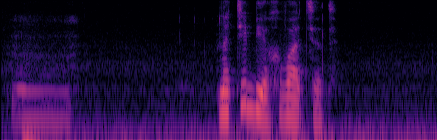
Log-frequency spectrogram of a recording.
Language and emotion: Russian, neutral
